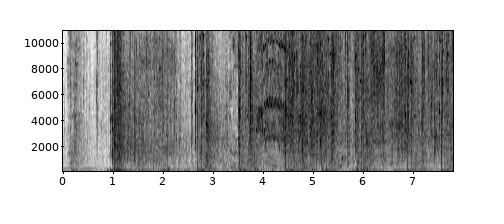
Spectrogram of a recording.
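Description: A handgun fires loud, sharp shots.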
